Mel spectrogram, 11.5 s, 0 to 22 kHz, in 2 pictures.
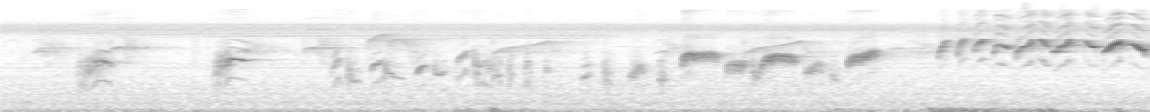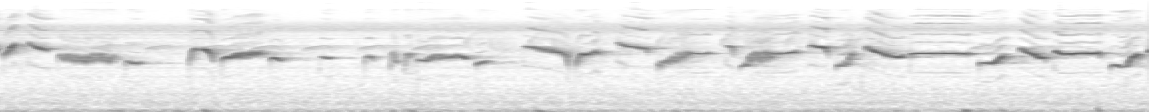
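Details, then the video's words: Dawn chorus at 4:30 am on Aobayama, Sendai, July 21, 2014: sparse chirps at first, building into dense, rapid twittering and slurred whistles with several birds overlapping, above a constant thin high drone. "Sound of Birds on Aobayama, Sendai, 2014.7.21 (4:30)"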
